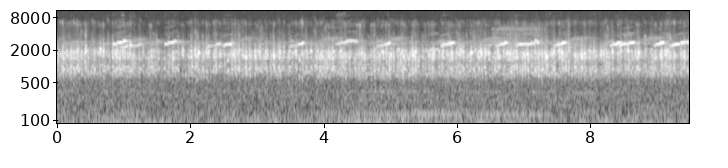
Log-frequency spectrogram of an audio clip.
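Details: Frog chorus in an urban setting: dense continuous trilling band with short upward-sweeping chirps repeating roughly every half second, a low steady rumble of city life underneath.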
